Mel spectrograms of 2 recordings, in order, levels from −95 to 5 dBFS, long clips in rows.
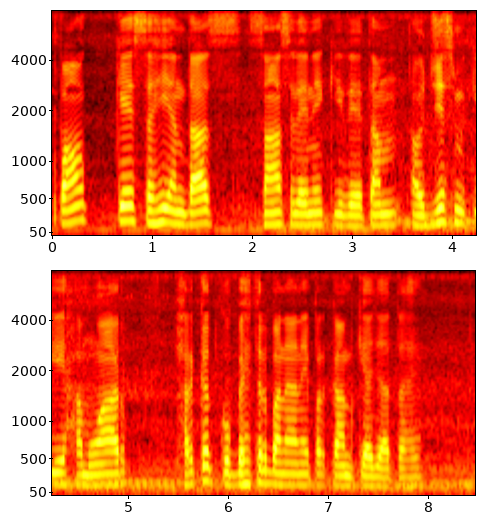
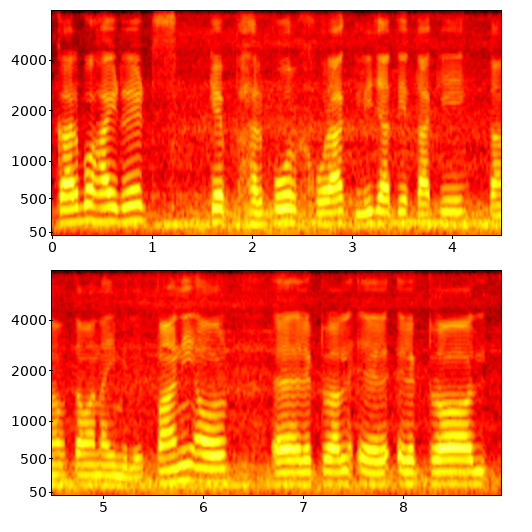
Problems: constant background noise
